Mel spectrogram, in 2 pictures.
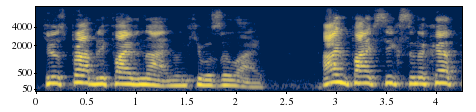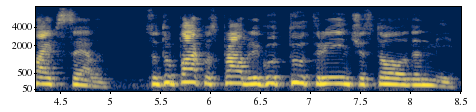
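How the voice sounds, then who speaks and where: A man's voice: sits high, lively intonation, normal speed, pushed and bright, lo-fi sound. A man from Russia with a strong Russian accent, rambling casually and repeating himself as he justifies himself in a homemade video blog. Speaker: amateur video blogger. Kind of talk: casual rambling talk to camera.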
